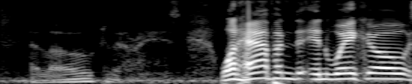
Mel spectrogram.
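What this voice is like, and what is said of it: Bad Hannibal Lecter impression. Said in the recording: “I kind of like doing a bad, you know, Dr. Lecter.”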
